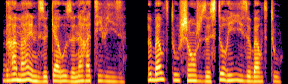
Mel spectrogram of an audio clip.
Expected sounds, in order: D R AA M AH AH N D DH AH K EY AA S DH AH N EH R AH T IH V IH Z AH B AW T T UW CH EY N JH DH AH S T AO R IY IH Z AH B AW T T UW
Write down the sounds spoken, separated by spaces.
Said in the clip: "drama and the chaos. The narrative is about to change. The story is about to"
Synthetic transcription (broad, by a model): D R AA M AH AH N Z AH K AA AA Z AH N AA R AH T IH V IH Z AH B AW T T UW SH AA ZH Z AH S T AO R IY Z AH B AW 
